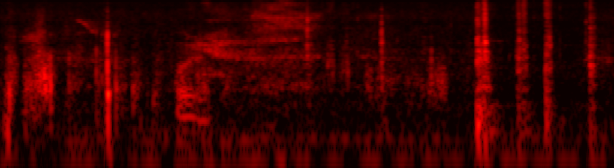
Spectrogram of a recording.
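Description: Mostly quiet, with a few short knocks or clicks and brief faint voices; one short word is spoken near the end.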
